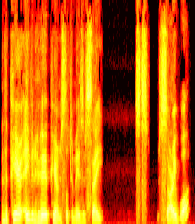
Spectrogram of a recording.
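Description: A man's voice: a little high, lively intonation, racing, a bit bright, no echo, low-quality recording. A man co-hosting a podcast, telling work stories in casual chat, swearing freely and acting out what people said. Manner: swears freely, acts out quoted remarks. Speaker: podcast co-host.

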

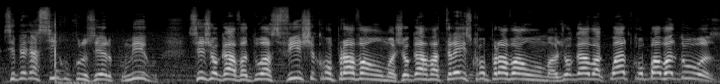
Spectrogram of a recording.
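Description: A man voicing a stern middle-aged father who scolds his son loudly and commandingly. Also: very high-pitched, lively intonation, fast talker, pitched above the performer's own voice, heavily acted. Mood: scolding.

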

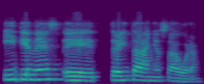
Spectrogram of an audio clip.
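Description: A woman's voice: mid-range voice, lively intonation, takes it slowly, a little mellow, muffled recording. Upbeat woman hosting a podcast. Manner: upbeat, welcoming. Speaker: podcast host.

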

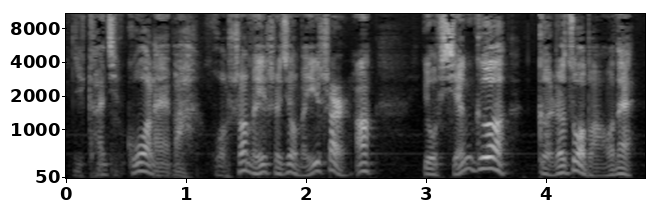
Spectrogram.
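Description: A man voicing a hesitant local boss who coaxes in a low voice, with a Northeastern Chinese accent. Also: wildly swooping pitch, a little fast, breathy edge, dry recording. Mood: coaxing.

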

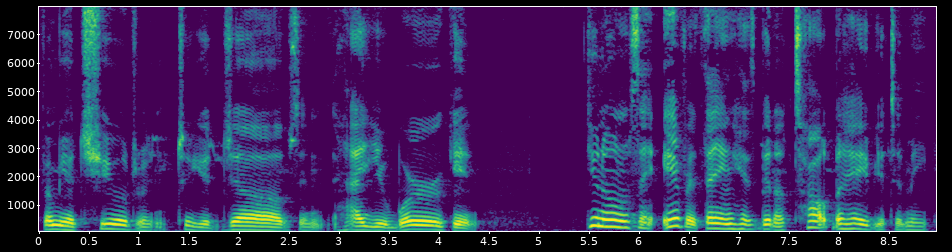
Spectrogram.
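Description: A woman hosting a podcast, speaking a heartfelt spiritual monologue with slow, drawn-out phrasing. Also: low voice, animated, gravelly, mellow, muffled recording. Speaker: podcast host.

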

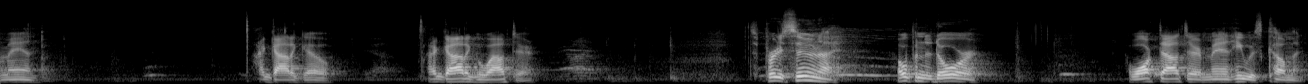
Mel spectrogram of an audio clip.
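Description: Missouri preacher guy, folksy storyteller, rural way of talking, medium pitch. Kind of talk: storytelling sermon.

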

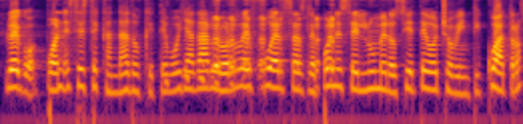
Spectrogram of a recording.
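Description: A woman's voice: medium pitch, normal speed. A young woman with a Mexican Spanish accent telling a story in casual chat, swearing and laughing often. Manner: profane, laughing, lively retelling.

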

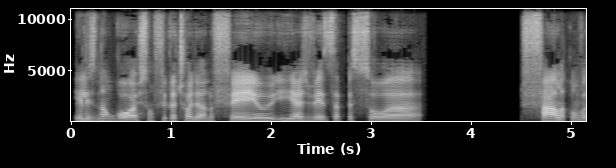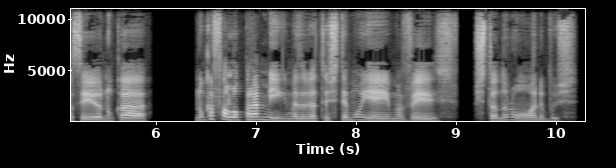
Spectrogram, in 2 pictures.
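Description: A woman from Brazil chatting casually and telling lively stories, acting out what people said. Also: lowish voice, normal speed, smooth, dry recording, clean studio sound. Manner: lively storyteller, acts out quoted lines. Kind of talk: casual chat.

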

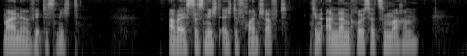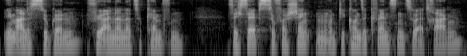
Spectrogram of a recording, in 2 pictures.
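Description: A man's voice: medium pitch, steady tone, moderate pace. A man narrating a dramatic story in the first person, earnest and reflective, with blunt casual swearing.

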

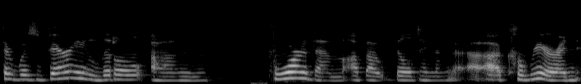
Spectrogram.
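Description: A middle-aged woman speaks as a podcast guest. Her pitch is average for a woman. She answers in a conversational way, explaining things from her own point of view. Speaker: podcast guest, broadcast business host.

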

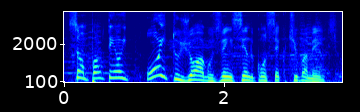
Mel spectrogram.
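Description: A Brazilian man hosts a casual football show in a high, animated voice. He is excitable and repeats his words, with faint music underneath. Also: moderate pace. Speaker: football talk show host. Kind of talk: casual sports banter.

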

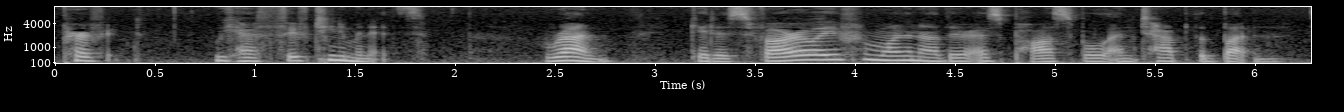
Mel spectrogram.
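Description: A woman voicing an excited teenage girl who leads her friends in a phone game, eager and bossy. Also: mid-range voice, a little fast, close to an everyday voice.

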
